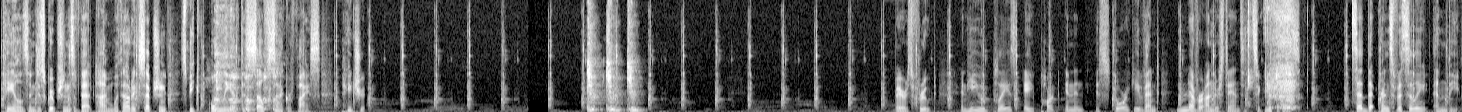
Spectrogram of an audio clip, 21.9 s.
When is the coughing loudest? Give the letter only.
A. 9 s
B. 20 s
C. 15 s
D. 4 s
A.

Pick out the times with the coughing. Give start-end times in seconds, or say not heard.
3.2-4.2, 8.8-9.7, 18.7-19.6.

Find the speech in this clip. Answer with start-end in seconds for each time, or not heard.
0.0-5.5, 13.4-19.6, 20.2-21.9.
